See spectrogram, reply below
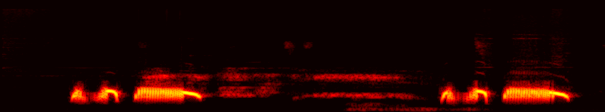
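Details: Spotted dove giving its coo to rouse a decoy bird. Two phrases, each of two quick hollow notes and then a sustained rolling coo that slides down at the end. Soft murmured coos and a faint low rumble fall between them.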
